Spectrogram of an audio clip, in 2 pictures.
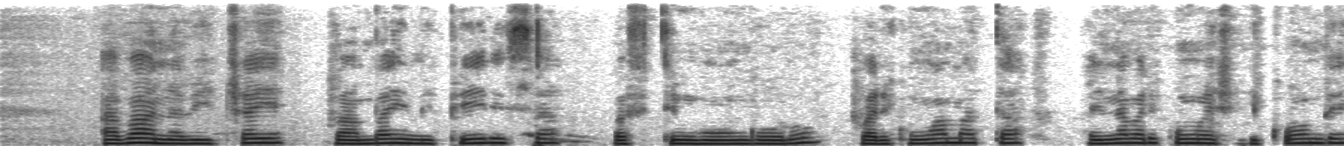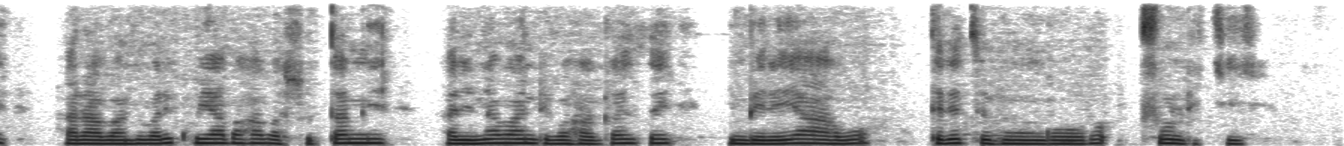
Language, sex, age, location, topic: Kinyarwanda, female, 36-49, Kigali, health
